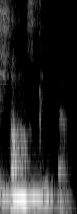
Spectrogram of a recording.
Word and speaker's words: সংস্কৃত: ব্যাখ্যা বিশ্লেষণ আছে কিন্তু মনে রাখবেন সবসময় যে অনুস্বারের পরে যদি স্বরবর্ণ থাকে বা এই স্বর ধ্বনি থাকে তাহলে সবসময় ম উচ্চারিত হয় আর পরে যদি ব্যঞ্জন বর্ণ থাকে বা ব্যঞ্জন ধ্বনি তখন অনুস্বারটাকে অং করে উচ্চার করতে হবে অং সংস্কৃত যেমন বলি সংস্কৃত তো আমরা আবার ইংলিশ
